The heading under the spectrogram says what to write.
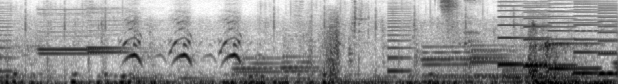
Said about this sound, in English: I just realized that the dog barking is the sound of the hover boots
